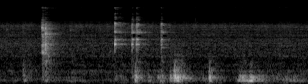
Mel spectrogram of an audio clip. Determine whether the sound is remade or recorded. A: recorded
